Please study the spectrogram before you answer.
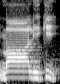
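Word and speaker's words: مٰلِكِ: اکثر لوگ پڑھتے ہیں مالک یوم الدین، ایسا نہیں کرنا، مالک، یہ بہت بڑی مسٹیک ہے، میم کے اوپر کھڑا زبر ہے، سٹینڈ زبر ہے، ما، میم سٹینڈ زبر ما، لام زیر لی، مالی، کاف زیر کی، مالی کی، ٹھیک ہے۔ اس کو کی پڑھنا ہے، کے نہیں پڑھنا، مالی کی، یو، یا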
